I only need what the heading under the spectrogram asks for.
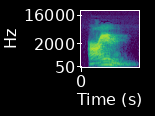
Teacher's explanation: Jadi dia bukan masuk lidah tapi ditenggorokan bagian tengah.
